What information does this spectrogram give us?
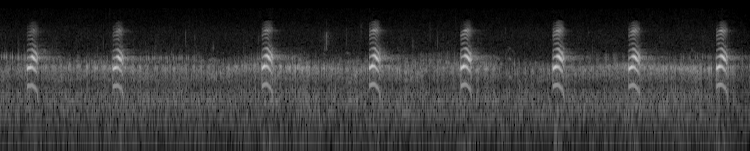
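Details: Little crake from Córdoba calling a series of eight short, abrupt nasal yelps, spaced roughly one second apart with slightly uneven timing, against a constant humming background.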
